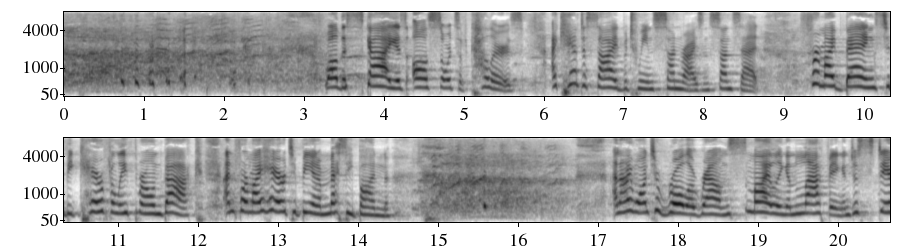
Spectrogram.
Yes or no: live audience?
yes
